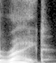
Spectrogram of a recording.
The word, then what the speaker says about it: right: It will be on your right. Right also has a silent g h.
